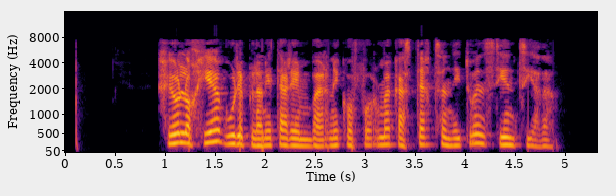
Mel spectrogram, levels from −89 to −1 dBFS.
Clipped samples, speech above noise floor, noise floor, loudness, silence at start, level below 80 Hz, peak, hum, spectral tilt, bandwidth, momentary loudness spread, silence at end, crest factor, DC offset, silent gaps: under 0.1%; 54 dB; -72 dBFS; -18 LUFS; 0.95 s; -56 dBFS; 0 dBFS; none; -4.5 dB/octave; 8 kHz; 11 LU; 0.45 s; 20 dB; under 0.1%; none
